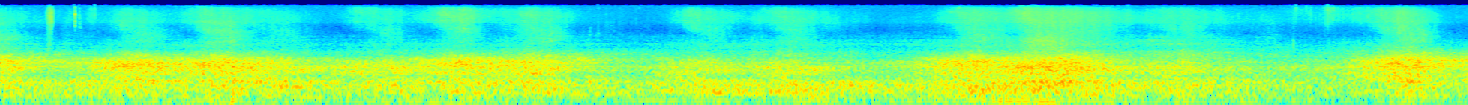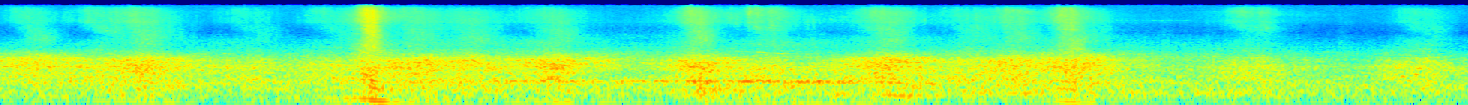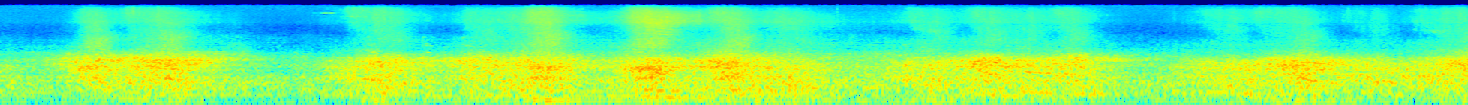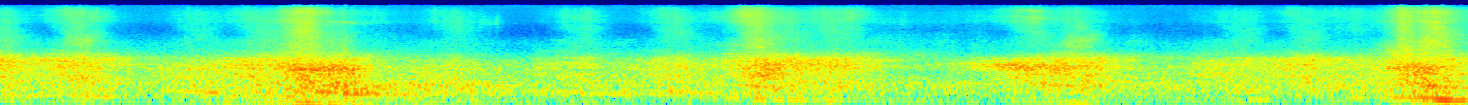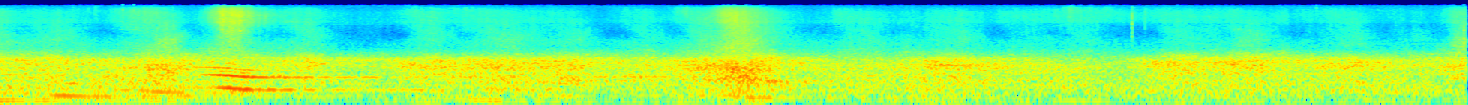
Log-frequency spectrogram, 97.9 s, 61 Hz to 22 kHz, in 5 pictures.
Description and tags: On the highway north from Bologna, Italy I recorded cars rushing by, recorder laid down on the ground only 1 meter away from where the cars passed by. Recorded with an Olympus LS-10.
car, cars, field-recording, highway, noise, outdoor, street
